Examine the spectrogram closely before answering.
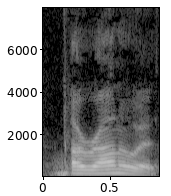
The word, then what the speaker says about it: Aronowitz: Aronowitz. Aranowitz, the keyboard player for Cosmic Country.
